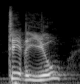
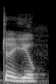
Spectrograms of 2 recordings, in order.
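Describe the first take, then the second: First: The name is said fully with effortful articulation. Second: The name is reduced to two relaxed syllables. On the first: It is the standard way of saying it. "imaginez toute la gymnastique que ça exige de mon facial" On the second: It is the relaxed local way of saying it. "il y a juste les lèvres qui ressortent"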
